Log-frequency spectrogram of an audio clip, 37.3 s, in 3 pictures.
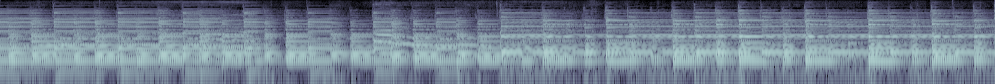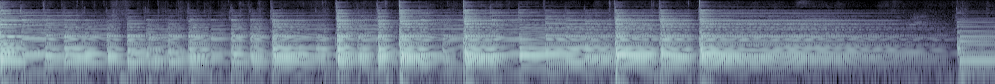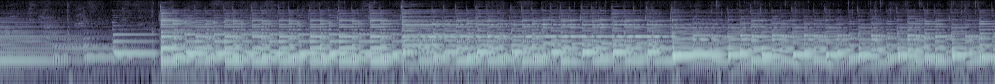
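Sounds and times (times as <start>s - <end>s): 
waltz on piano: 0.0s - 37.3s.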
